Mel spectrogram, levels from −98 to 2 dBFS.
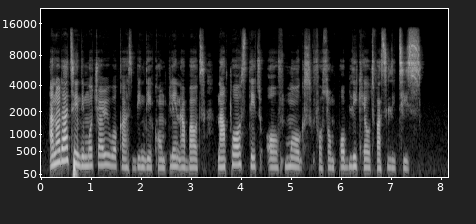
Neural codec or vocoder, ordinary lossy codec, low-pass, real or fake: none; none; 14.4 kHz; real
